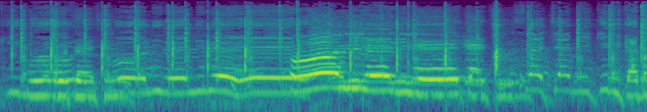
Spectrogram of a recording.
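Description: A man singing a Lingala song with a rising swoop in his voice about three seconds in, over a steady beat of sharp percussive hits.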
